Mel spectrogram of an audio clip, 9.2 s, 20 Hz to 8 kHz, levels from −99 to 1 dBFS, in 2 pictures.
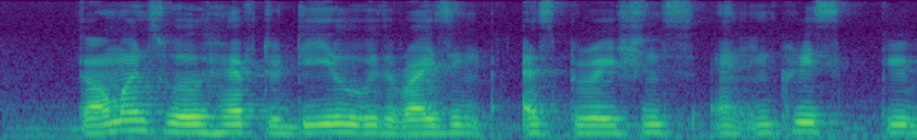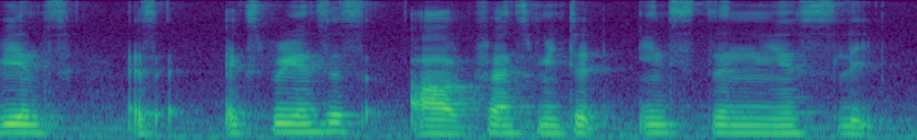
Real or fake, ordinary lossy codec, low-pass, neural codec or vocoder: real; none; none; none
